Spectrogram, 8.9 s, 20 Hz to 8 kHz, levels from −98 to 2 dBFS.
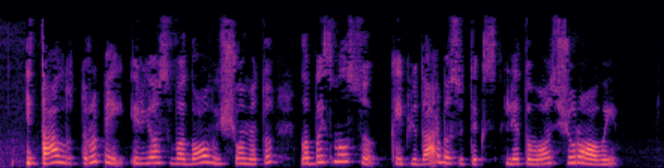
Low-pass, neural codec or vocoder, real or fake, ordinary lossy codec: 7.2 kHz; codec, 16 kHz, 8 kbps, FreqCodec, larger model; fake; MP3, 32 kbps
